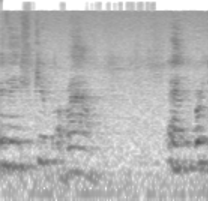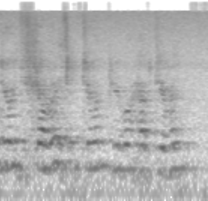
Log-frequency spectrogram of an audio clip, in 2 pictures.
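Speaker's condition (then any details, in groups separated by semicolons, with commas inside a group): Traumatic brain injury; near-fatal injury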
